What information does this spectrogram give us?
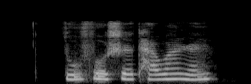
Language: Chinese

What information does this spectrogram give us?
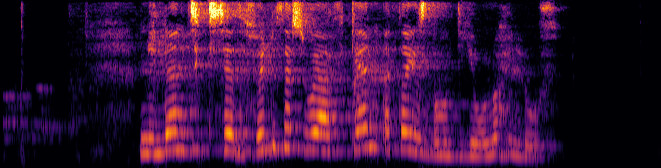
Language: Kabyle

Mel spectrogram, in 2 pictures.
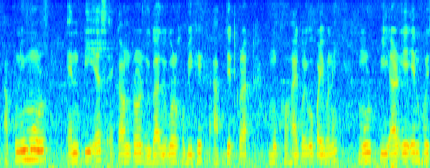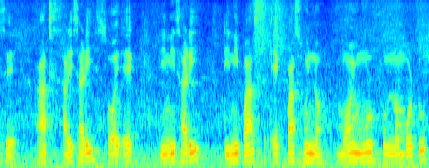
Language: Assamese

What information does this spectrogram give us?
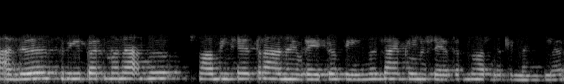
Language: Malayalam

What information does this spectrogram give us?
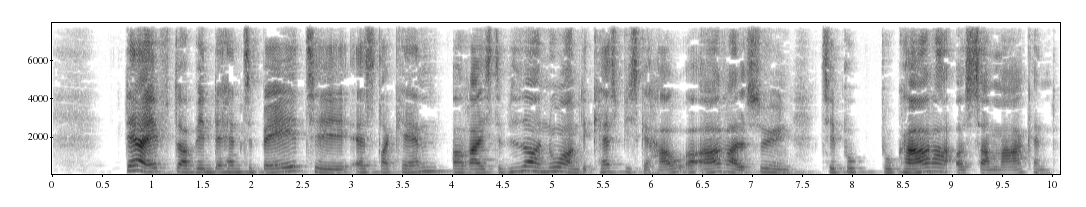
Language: Danish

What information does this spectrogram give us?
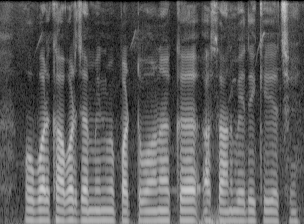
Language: Maithili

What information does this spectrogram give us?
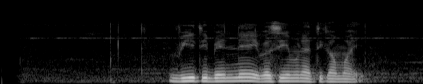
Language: Sinhala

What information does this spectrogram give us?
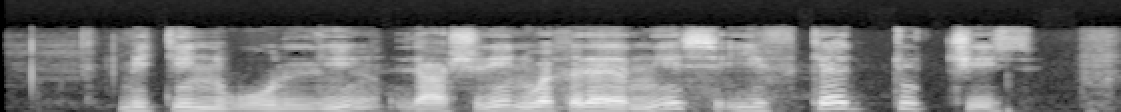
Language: Kabyle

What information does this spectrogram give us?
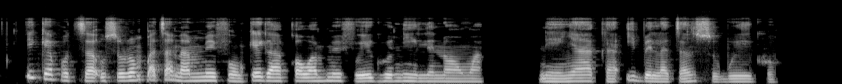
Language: Igbo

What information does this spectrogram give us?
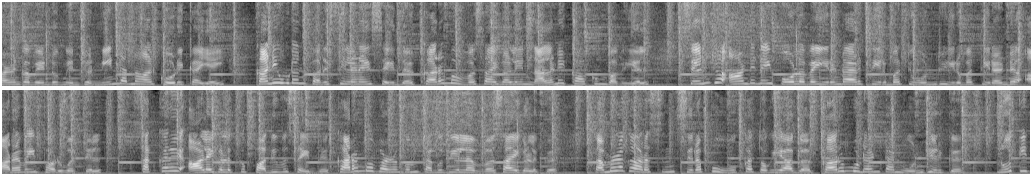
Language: Tamil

